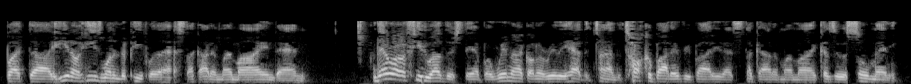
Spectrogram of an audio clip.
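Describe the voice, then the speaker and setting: Husky-voiced man hosting an internet talk show. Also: mid-range voice, lively intonation, no echo. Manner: halting, many restarts and fillers. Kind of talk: casual podcast chat. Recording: dull lo-fi sound, dry.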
